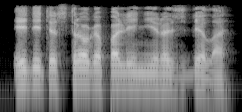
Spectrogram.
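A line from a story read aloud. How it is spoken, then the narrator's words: Weary demand. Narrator (Russian): устало потребовал ангел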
